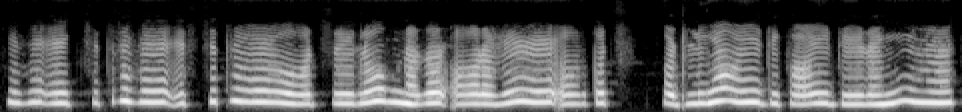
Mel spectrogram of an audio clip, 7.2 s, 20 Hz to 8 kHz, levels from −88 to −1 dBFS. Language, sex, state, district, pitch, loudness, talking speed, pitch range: Hindi, female, Madhya Pradesh, Bhopal, 275 Hz, -12 LUFS, 185 wpm, 250-295 Hz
